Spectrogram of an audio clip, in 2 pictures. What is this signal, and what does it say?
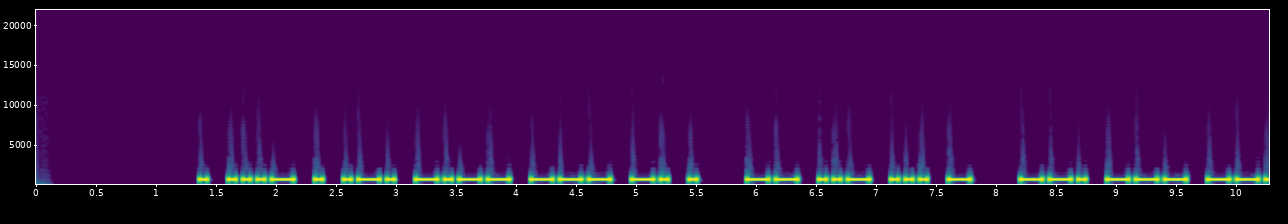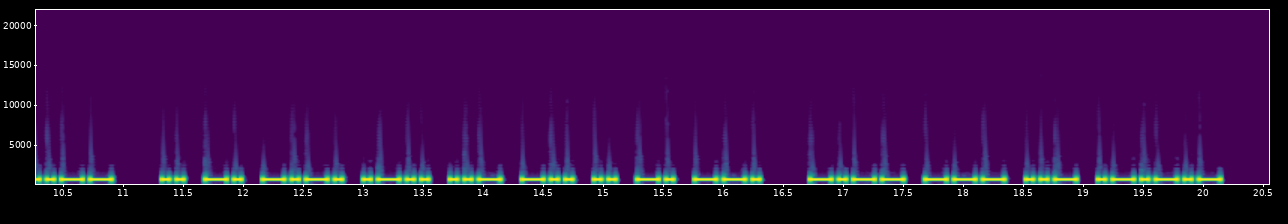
Morse code, heard as a keyed tone, about 20 wpm, 700 Hz. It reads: EVERYONE MUST GO, INCLUDING YOU.
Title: Sentences from Top 1000 Words - Review Part 4 - 20wpm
